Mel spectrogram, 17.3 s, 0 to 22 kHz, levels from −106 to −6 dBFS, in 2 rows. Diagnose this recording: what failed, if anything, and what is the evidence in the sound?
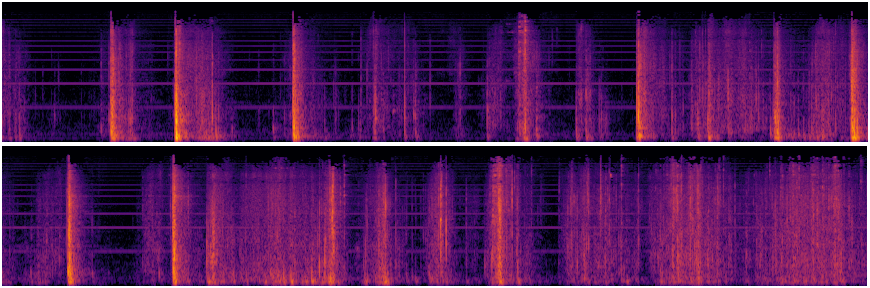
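USB whine runs through the whole recording, entering at the analogue wiring stage through shared power or ground. The 1 ms USB frame current leaks in as a fixed 1 kHz tone, strongest at 2 kHz, roughly 30 dB below the sound. On a spectrogram it appears as steady horizontal lines at 1 kHz and 2 kHz from start to finish.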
